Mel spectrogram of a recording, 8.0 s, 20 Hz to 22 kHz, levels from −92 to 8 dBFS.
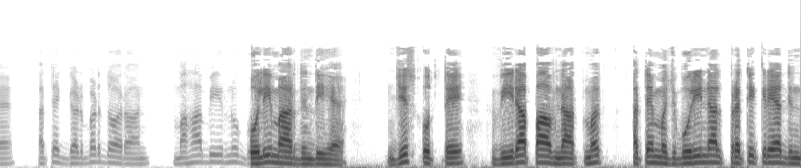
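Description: Speech runs through the whole clip with an audio dropout to a faint residue already under way when it begins. From the start to 2.52 s the signal is missing, and only faint sound remains, roughly 25 dB below normal level. It returns abruptly with "ਮਾਰ ਦਿੰਦੀ ਹੈ ਜਿਸ", not as a fade-in. The likely cause is a break in the wanted signal while the path after it stayed live. Throughout, the audio sounds dull and smeared, with plainly audible coding damage and nothing above 7.1 kHz. This points to AAC compression, likely AAC-LC at a low bitrate around 24 kbps. At that rate the encoder lowers its cut-off and quantises the spectrum coarsely, leaving a warbling, fizzy texture on sibilants and sustained sounds.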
